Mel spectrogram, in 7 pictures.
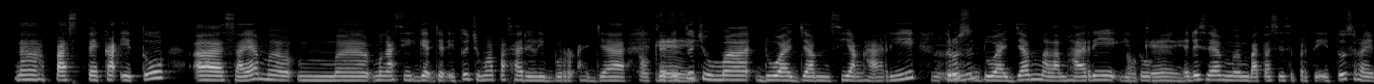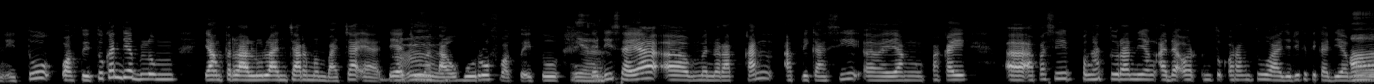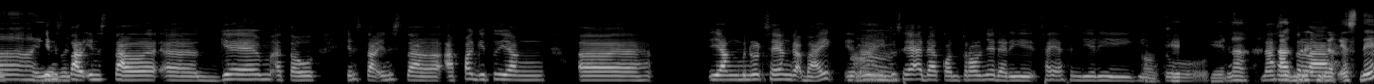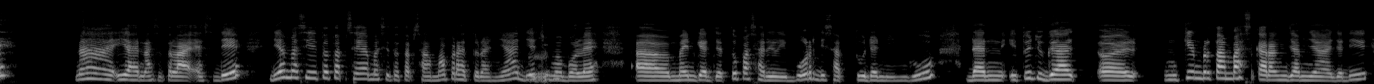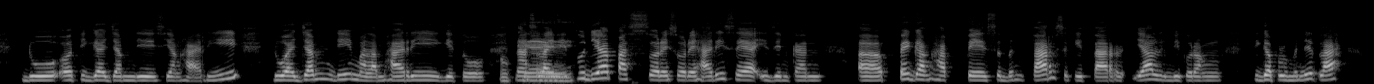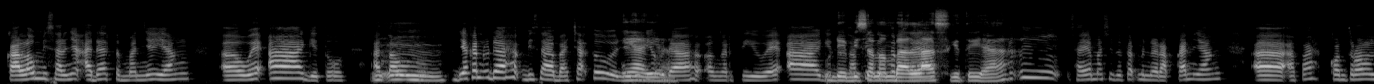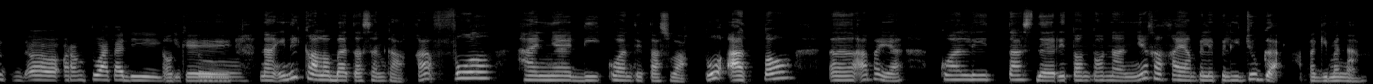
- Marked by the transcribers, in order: other background noise; in English: "install-install"; in English: "install-install"; tapping
- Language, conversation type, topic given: Indonesian, podcast, Apa cara paling masuk akal untuk mengatur penggunaan gawai anak?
